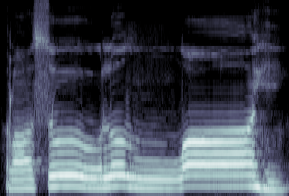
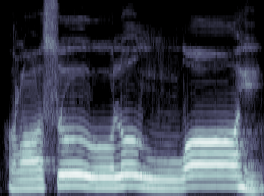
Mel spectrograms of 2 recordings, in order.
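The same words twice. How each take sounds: No difference in how they are said.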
